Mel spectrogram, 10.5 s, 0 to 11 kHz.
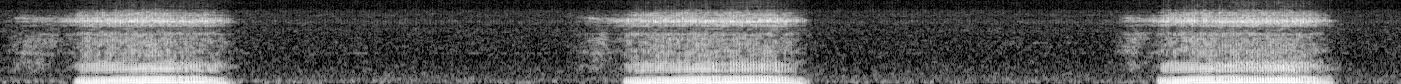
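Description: Loud rattling snores on each breath in, about 16 a minute, with quiet breaths out between them.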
